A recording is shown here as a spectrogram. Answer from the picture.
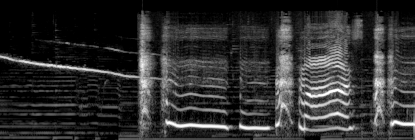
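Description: A thin whistle falls steadily in pitch over the first two seconds. Then come several loud, high-pitched wailing cries, one with a wavering pitch, over steady background music.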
